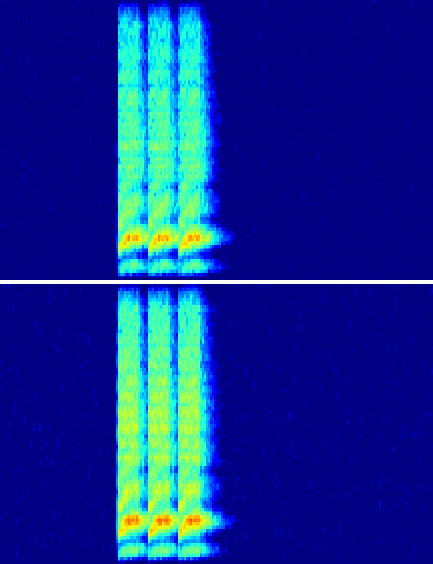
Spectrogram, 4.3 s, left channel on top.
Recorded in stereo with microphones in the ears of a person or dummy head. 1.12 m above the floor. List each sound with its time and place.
1.2 s an alarm: 55° right (ahead or behind), 2.5 m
